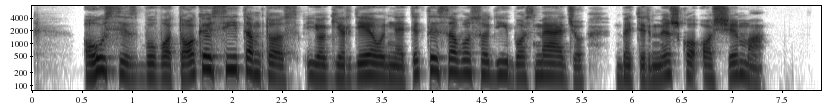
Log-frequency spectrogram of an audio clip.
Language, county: Lithuanian, Kaunas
